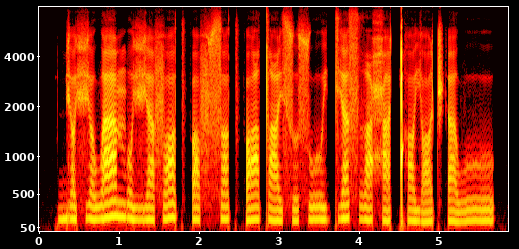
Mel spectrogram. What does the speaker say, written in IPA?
bʲ ɒ fʲ ɒ w a m o vʲ a f ɒ t͡sʼ ɒ f s ɒ t͡sʼ ɒ tˤ ɛ j s u s w u j tʲ a s ðˤ i ħ a ǃʰ ɒ j ɒ t͡ʃʼ a w u

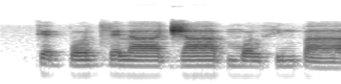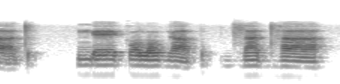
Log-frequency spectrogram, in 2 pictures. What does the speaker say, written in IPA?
k ɛ ɡ p ɔ l d͡z ɛ l aː d͡ʒ aː p m ɔ l h i m p aː t | ŋ ɛː k ɔ lˠ ɔ ɡ a p | d͡z a dʱ a

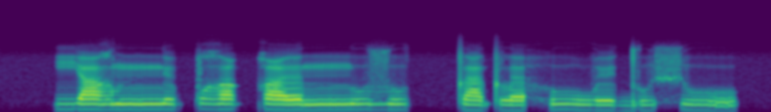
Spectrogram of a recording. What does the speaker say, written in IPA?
j a ʁ nː ø p ʁ ʌ q ɜ nː u z u tː a t l ɐ h u w ø d u ʃ u

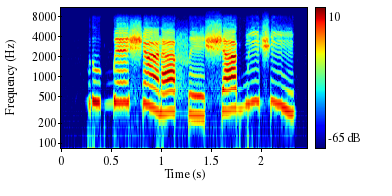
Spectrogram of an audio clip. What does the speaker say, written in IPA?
ɾ u˧ ɡ͡b ɛ˦ ʃ ã˦˨ ɾ a˧ f e˨ ʃ a˨˦ ɡ͡b ĩ˦ ʃ ĩ˦˨

